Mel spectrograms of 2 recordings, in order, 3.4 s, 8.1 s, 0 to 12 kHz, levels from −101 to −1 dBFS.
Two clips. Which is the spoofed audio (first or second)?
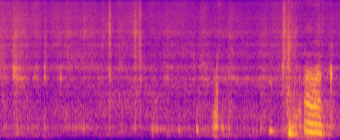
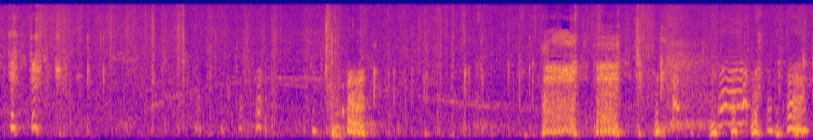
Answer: first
